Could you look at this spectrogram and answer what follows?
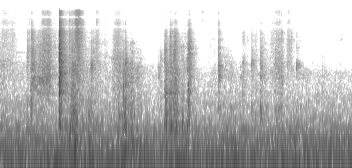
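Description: Handling noises on a craft table: a sharp knock about a second in, then rustling and light clicks. A steady low hum runs underneath.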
